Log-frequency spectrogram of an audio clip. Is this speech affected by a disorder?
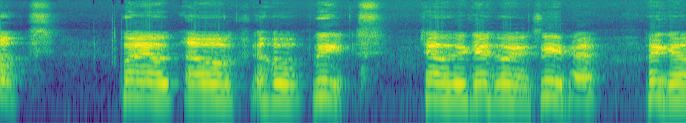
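Yes: cerebral palsy; speech disability.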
